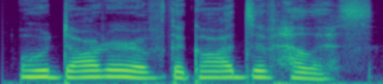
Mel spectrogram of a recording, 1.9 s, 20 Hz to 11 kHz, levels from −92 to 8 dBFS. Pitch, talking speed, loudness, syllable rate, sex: 205 Hz, 220 wpm, -15 LUFS, 5.3 syllables/s, female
